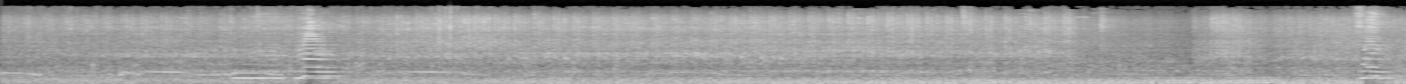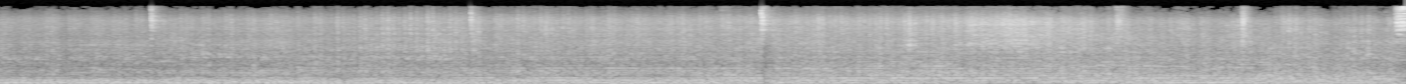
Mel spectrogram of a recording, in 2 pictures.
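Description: Diesel freight locomotive running slowly, its engine drone growing louder as it comes closer, with short horn blasts about three seconds in and again near the middle. Container wagons then roll past close by, their wheels clattering on the rails.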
